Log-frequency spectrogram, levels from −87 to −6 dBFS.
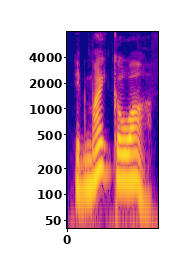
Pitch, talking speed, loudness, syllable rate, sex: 140 Hz, 260 wpm, -16 LUFS, 5.2 syllables/s, male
